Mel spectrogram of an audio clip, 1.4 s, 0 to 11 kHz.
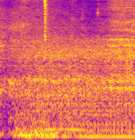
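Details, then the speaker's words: Hyundai i40 G4NA petrol engine at 60,000 km, repaired after knocking from winter scuffing, first start after rebuild: starts at once, oil pressure builds, smooth even low rumble with no extraneous knocks or ticks, running quietly. "запустился сразу же давление пошло тишина никаких посторонних Звуков нет всё работает Тихо всё работает хорошо"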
